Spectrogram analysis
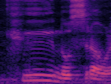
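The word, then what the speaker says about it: λύχνος: 이 등잔대가 루크노스라고 해요. 루크노스. 그 단어는 좀 알아들 필요한데 등잔대. 자, 영어지 이거는. 자, 르크노스 이렇게 발음합니다. 뭐 르크노스라고 하셔도 되고요.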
